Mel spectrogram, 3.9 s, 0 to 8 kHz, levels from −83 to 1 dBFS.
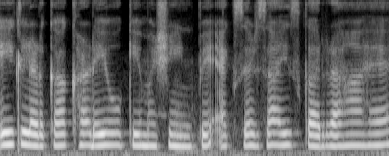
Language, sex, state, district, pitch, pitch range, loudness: Hindi, female, Bihar, Vaishali, 220 Hz, 210-225 Hz, -15 LUFS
